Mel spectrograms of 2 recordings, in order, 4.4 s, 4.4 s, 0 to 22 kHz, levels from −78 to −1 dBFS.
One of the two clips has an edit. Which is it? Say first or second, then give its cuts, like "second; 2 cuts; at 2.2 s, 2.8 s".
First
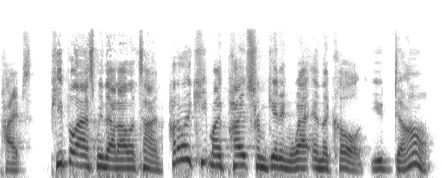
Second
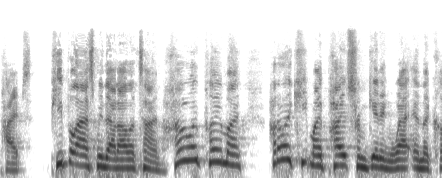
first; 1 cut; at 1.6 s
